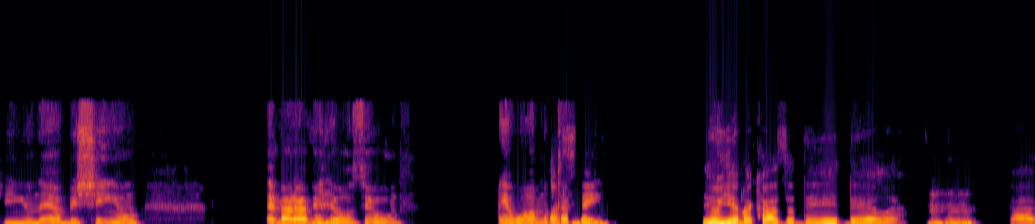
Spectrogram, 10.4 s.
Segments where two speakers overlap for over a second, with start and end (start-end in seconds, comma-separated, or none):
none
